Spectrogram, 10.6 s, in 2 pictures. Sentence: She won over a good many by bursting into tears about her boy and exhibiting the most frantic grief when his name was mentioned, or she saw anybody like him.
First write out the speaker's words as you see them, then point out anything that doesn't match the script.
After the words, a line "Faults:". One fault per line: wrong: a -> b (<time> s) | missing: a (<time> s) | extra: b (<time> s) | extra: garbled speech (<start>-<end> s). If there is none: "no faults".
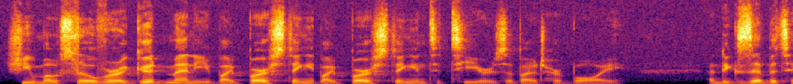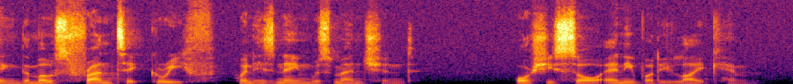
She most over a good many by bursting by bursting into tears about her boy and exhibiting the most frantic grief when his name was mentioned, or she saw anybody like him.
Faults:
wrong: won -> most (0.2 s)
extra: by bursting (2.1 s)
